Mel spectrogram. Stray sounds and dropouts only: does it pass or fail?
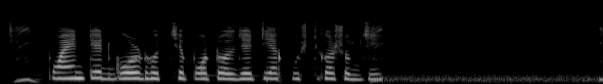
pass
